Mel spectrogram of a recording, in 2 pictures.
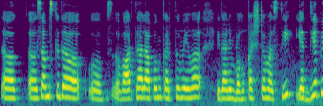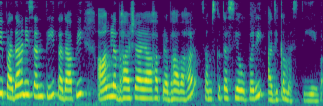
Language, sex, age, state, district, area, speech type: Sanskrit, female, 18-30, Andhra Pradesh, Guntur, urban, spontaneous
